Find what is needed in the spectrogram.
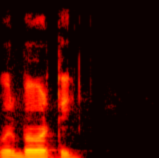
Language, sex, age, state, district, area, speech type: Odia, male, 18-30, Odisha, Kendujhar, urban, read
